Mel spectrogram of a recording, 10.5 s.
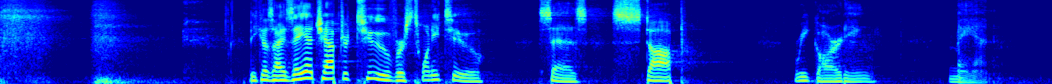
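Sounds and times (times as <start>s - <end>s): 
deep breaths in and out through the nose: 0.0s - 1.6s
speech: 2.5s - 6.9s, 7.9s - 8.8s, 9.5s - 10.0s.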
